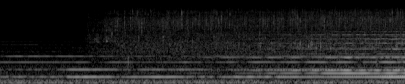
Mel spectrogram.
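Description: Soft background music of long sustained notes. About a second in, a bathroom tap starts running water into the sink, a fine steady splashing hiss under the music.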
